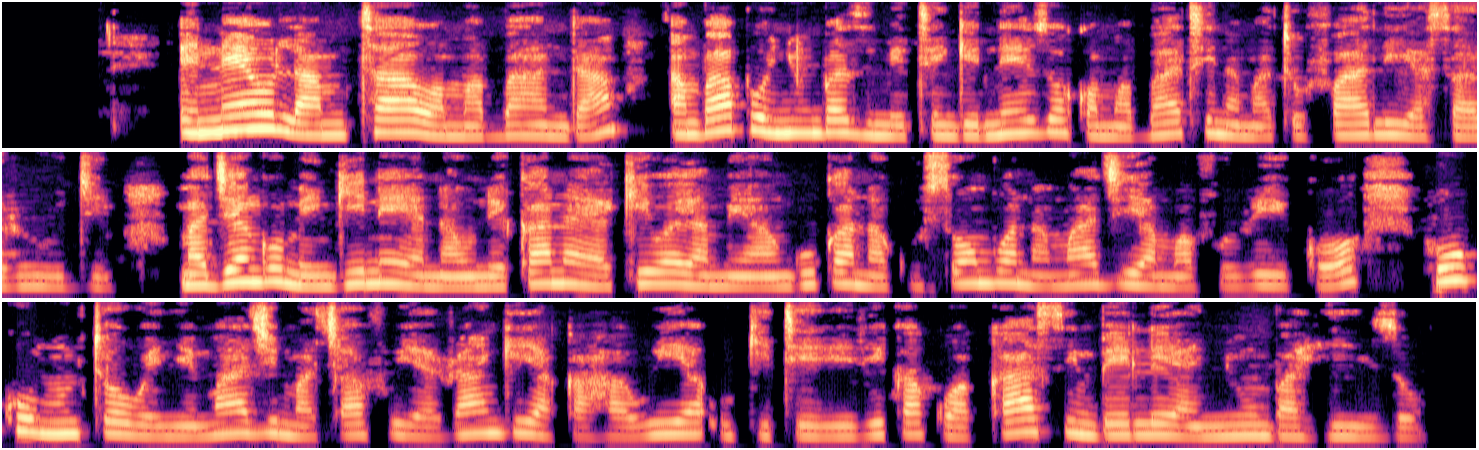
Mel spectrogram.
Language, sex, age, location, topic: Swahili, female, 18-24, Kisumu, health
